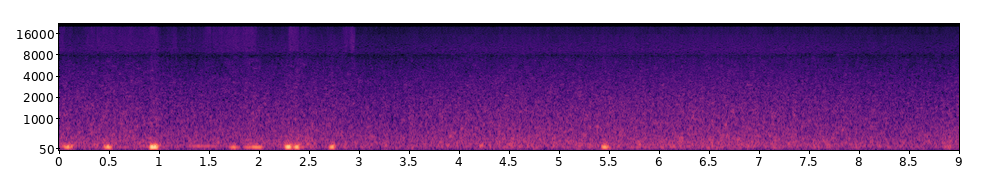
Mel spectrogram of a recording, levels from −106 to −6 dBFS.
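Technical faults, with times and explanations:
Throughout, noise suppressor artifacts: the room noise, about 11 dB below the speech, is pulled down frame by frame between words and rises under them.
0.0–3.09 s, 3.45–3.58 s, 4.49–4.74 s and 5.35–5.84 s, speech cut by the noise suppressor: quiet speech is mistaken for noise and lowered by up to about 19 dB, leaving parts sounding swallowed or faint, about two seconds' worth in the opening stretch.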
